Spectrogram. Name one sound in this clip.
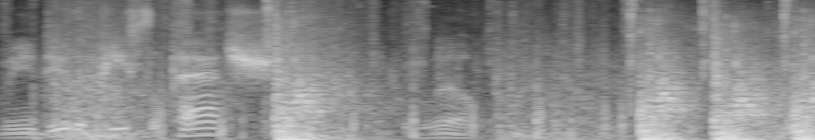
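Toy-like gunshots pop in quick succession.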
